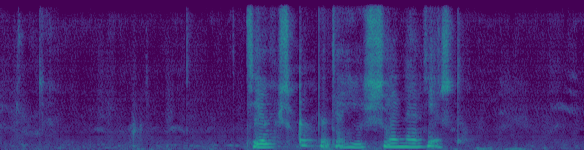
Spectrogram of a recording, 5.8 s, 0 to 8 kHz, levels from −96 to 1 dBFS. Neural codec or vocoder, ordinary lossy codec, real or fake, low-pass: codec, 16 kHz, 2 kbps, FreqCodec, smaller model; none; fake; none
